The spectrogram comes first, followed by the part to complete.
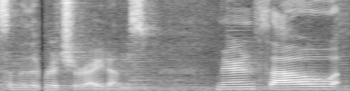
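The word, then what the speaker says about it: Merenzao: of the richer items Marin sau which is the Spanish pronunciation I think if you're you know saying it Mara and Sal you're also correct but the Spaniards would say Meredith ow it's actually the same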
